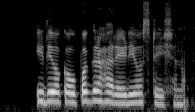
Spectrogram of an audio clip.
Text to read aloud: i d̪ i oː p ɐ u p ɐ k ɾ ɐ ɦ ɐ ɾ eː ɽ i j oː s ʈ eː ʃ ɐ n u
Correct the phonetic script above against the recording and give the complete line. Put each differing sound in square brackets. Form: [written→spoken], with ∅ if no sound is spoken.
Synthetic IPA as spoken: i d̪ i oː [p→k] ɐ u p ɐ [k→ɡ] ɾ ɐ ɦ ɐ ɾ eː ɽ i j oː s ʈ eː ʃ ɐ n u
